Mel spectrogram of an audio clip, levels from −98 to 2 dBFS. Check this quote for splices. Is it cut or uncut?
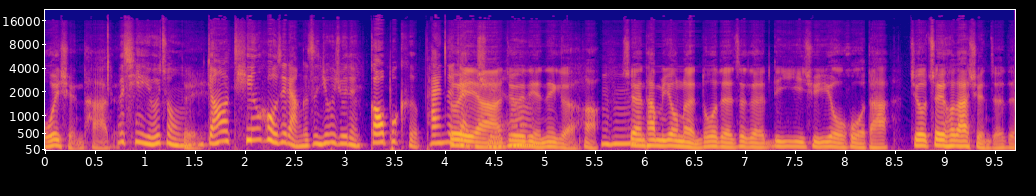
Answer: cut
